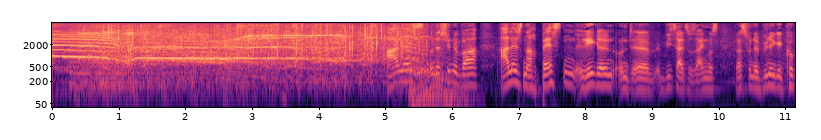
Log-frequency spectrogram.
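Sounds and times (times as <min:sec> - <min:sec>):
crowd cheering at fan park: 0:00.0 - 0:06.5
speech: 0:05.0 - 0:11.1.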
